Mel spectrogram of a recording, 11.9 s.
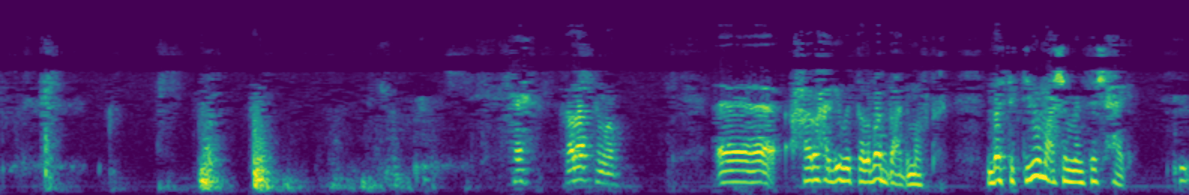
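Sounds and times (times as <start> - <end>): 
wooden thumps and knocks from climbing onto a chair: 0.4 - 4.2
speech: 5.2 - 6.3, 7.2 - 11.8.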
